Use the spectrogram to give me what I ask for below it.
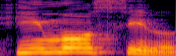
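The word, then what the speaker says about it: hemocoel: হিমো COEL, হিমোসিল। তাহলে বলো এর উচ্চারণ কি হবে?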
